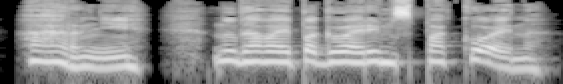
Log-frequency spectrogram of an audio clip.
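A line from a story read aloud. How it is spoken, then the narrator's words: Pleading. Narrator (Russian): взмолилась она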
